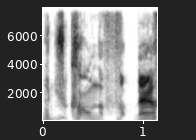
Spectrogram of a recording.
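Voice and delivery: talking through gritted, clenched teeth. Acting out holding someone's wrists: through gritted teeth. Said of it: "that little teeth gritted".

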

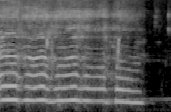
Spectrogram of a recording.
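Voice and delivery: high, soft fake laugh.

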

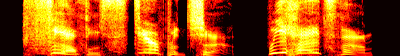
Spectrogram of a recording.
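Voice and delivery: bitter, resentful put-on character voice. Turning on the chat during the game: bitter Gollum voice. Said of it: "He was especially bitter".

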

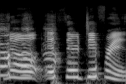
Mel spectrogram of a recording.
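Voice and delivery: talking through laughter.

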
